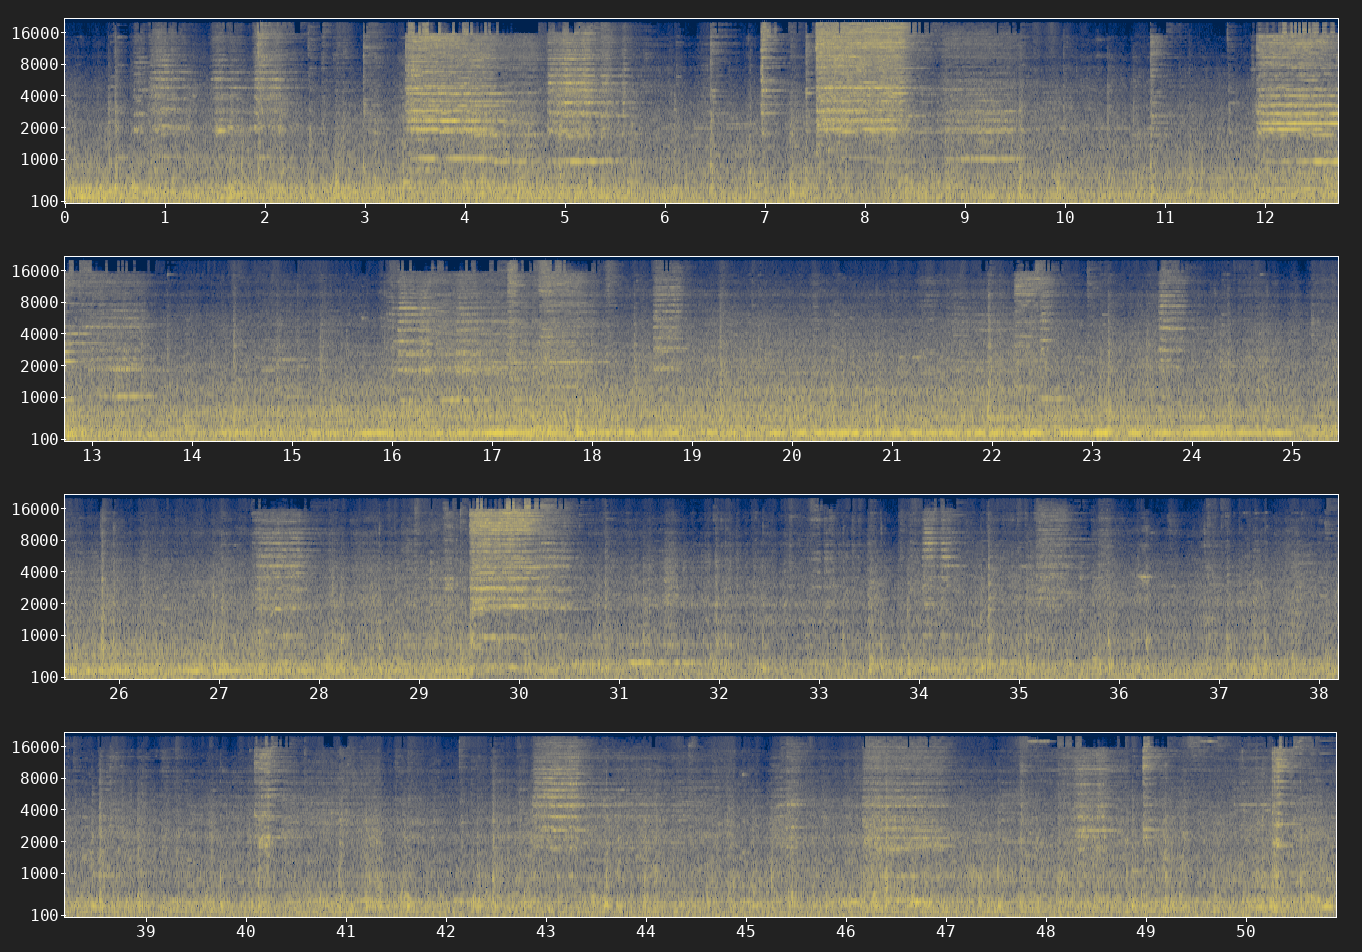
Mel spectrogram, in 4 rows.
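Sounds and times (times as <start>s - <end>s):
clicking over rail joints: 0.4s - 50.9s
train wheels squealing: 6.6s - 9.8s, 42.9s - 50.8s.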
